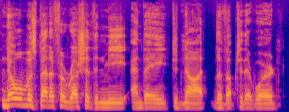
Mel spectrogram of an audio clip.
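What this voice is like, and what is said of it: Donald Trump impression. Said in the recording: “both ... and ... are doing Trump impersonations ... Trump imitation. It's low end. It's low rent. It doesn't work.”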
